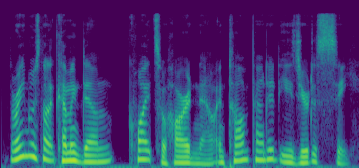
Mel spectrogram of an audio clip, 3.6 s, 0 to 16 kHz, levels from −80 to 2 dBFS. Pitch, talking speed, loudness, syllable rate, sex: 155 Hz, 285 wpm, -17 LUFS, 6.1 syllables/s, male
